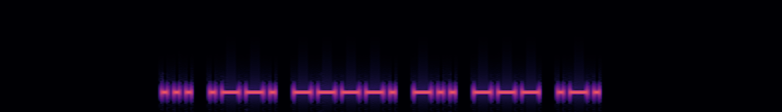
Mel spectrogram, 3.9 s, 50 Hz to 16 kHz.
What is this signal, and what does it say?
Morse code, heard as a keyed tone, about 40 wpm, 700 Hz. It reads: SP9DOR
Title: DXCC-100 Call Signs - 6 Characters - Repeated 3x - 40wpm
